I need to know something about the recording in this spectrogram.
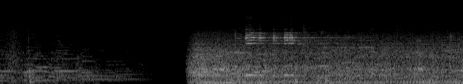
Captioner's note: city commotion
